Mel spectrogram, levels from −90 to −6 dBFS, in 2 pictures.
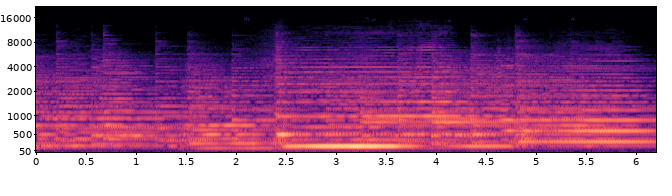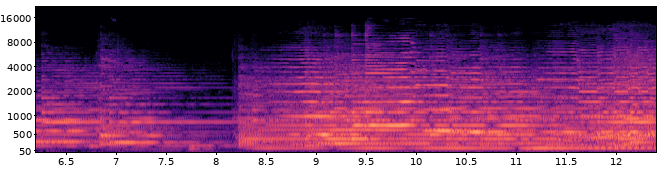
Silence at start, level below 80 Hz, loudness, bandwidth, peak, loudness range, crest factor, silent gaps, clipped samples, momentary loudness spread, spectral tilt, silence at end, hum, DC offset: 0 s; -66 dBFS; -27 LUFS; 10.5 kHz; -10 dBFS; 8 LU; 16 dB; none; under 0.1%; 14 LU; -6.5 dB/octave; 0 s; none; under 0.1%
